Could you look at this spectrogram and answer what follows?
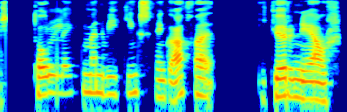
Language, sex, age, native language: Icelandic, female, 40-49, Icelandic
